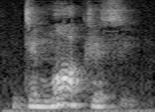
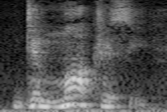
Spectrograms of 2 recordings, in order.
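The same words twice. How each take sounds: Both takes have the same delivery.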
